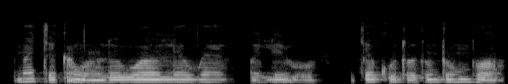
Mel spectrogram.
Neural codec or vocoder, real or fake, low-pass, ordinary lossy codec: none; real; 7.2 kHz; Opus, 16 kbps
